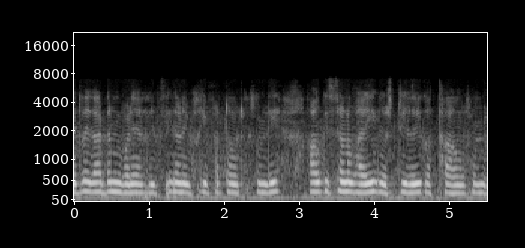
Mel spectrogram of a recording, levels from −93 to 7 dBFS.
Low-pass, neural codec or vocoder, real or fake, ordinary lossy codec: 7.2 kHz; codec, 16 kHz, 4.8 kbps, FACodec; fake; none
